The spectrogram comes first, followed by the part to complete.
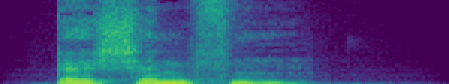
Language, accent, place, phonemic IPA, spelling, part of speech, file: German, Germany, Berlin, /bəˈʃɪmpfən/, beschimpfen, verb, De-beschimpfen.ogg
- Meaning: to insult, swear at, call names, abuse (verbally)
